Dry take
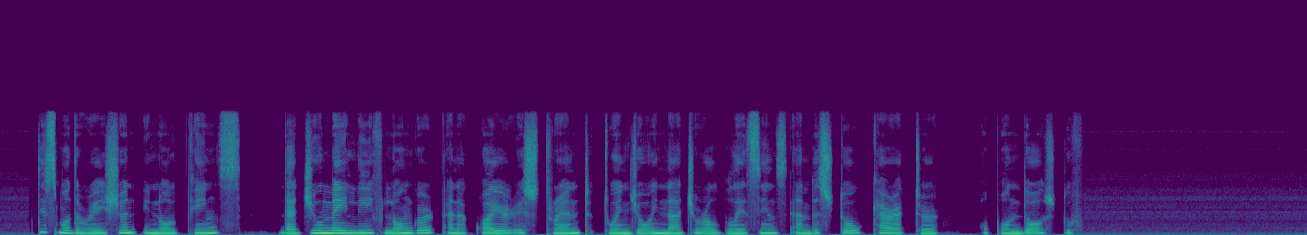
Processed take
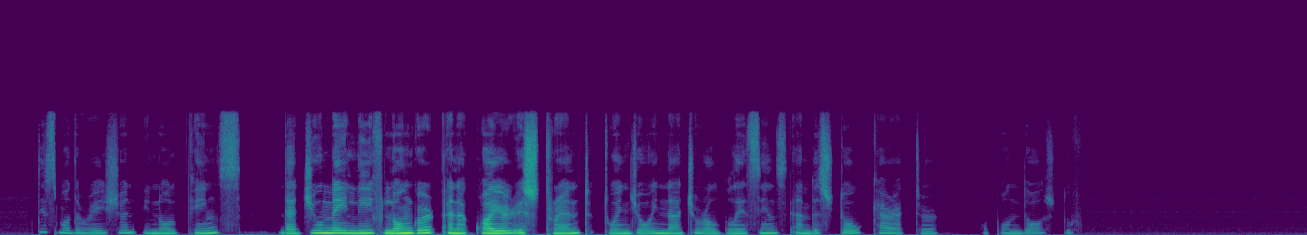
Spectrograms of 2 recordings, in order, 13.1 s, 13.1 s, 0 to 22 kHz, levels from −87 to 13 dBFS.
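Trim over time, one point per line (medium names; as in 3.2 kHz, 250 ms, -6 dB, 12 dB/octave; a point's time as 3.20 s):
1.32 s -11 dB
2.26 s -2 dB
3.04 s -2 dB
3.98 s +7 dB
5.24 s +7 dB
5.98 s -5 dB
8.44 s -5 dB
9.33 s -14.5 dB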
